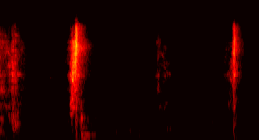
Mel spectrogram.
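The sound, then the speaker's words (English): Three crisp snips from large, heavy fabric scissors, unevenly spaced with silent pauses between them, each a sharp metallic cut with no talking. “That's the sound of it.”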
